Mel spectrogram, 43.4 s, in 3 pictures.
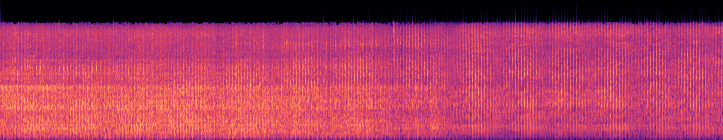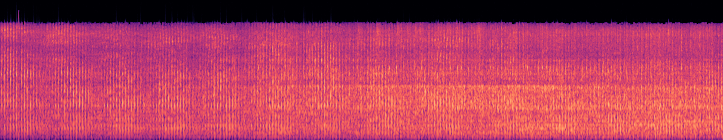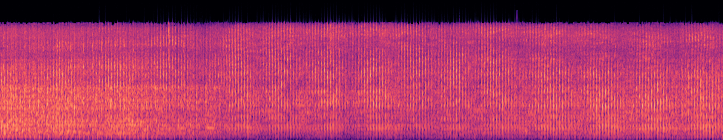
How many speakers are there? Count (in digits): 0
